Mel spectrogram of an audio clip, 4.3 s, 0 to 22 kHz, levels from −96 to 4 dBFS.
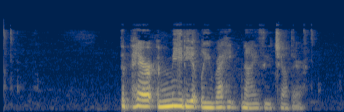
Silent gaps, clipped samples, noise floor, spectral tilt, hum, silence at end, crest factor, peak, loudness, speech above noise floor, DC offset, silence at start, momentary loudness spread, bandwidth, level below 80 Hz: none; under 0.1%; -72 dBFS; -7.5 dB/octave; none; 0.6 s; 16 dB; -4 dBFS; -18 LUFS; 54 dB; under 0.1%; 1.5 s; 20 LU; 7.6 kHz; -66 dBFS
